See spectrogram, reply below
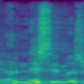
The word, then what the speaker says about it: Onesimus: And he started a sermon, and he told me that this was from the book of Philemon, and it was about one Simus. Now, if you see Onesimus written, that's how you should pronounce it.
